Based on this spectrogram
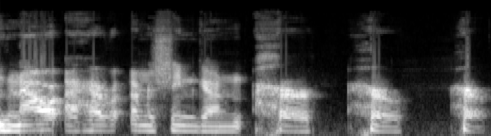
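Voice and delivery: slow, deliberate villain impression; measured, spaced-out mock laugh syllables; Die Hard villain. Podcaster quoting a Die Hard villain, slow and deliberate. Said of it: "you know, Die Hard".

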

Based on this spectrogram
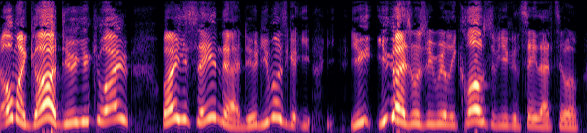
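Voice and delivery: high, loud, shocked "why are you saying that"; shocked disbelief. Retold or imitated. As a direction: play the stunned staffer, voice jumping up. Shocked staff member quoted.

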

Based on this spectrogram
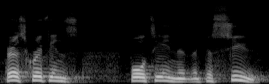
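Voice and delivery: ordinary talk

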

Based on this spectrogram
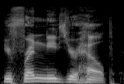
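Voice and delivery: normal talking voice

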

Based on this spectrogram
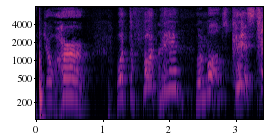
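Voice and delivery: high-pitched, exasperated hiss through the door; high annoyed friend. Retold or imitated. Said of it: "Atul's knocking".

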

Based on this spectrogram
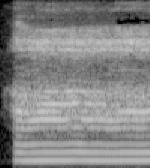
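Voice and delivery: long, steady "ah" tone held on one note; sustained "ah". Shown as a demonstration. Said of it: "sounding out the R sound".

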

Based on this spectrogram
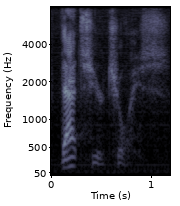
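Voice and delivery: slow, hushed whisper. Acted. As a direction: whisper it slowly to the congregation. Repeated line, first take whispered.

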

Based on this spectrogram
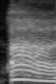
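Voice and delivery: mock hurt yelp; pained groan. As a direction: shot driver groaning in pain. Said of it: "And he's like".

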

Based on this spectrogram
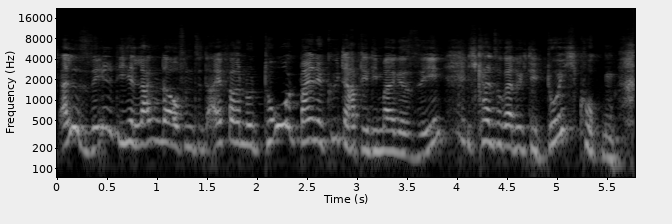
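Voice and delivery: high, amused sphinx mocking the dead souls. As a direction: lift the pitch, playful and teasing. GM voices the Sphinx.

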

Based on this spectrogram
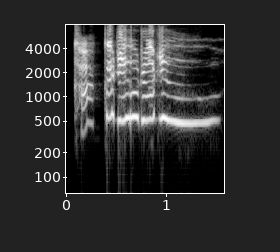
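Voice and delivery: loud, high, drawn-out crow; squawking cockerel. A narrator's reading. Cockerel shooting up in the air, squawking. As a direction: crow it out with a long held ending. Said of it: "squawked the cockerel".

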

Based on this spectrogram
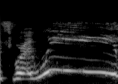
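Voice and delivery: very high squealed wee. Retold or imitated. Dad swerving the car for the kids, high squeal. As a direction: squeal it like a car ride thrill. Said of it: "He would do swerving".

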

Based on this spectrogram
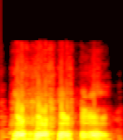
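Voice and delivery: loud, high, booming-out ha-ha; mock divine laughter. The Trinity laughing at each other, loud mock laughter. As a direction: laugh heartily at full volume, acted. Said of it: "the Trinity going".

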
